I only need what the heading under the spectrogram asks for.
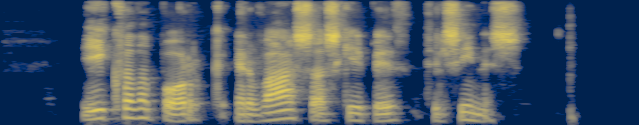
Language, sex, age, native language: Icelandic, male, 30-39, Icelandic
